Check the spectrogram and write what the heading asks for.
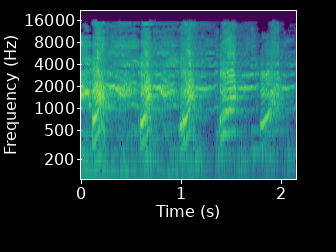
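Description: A person laughing in a run of short, rising-pitched bursts, about three a second, getting quieter toward the end.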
